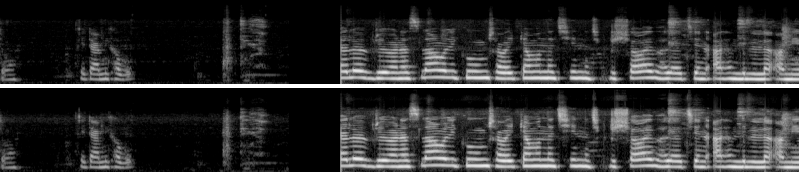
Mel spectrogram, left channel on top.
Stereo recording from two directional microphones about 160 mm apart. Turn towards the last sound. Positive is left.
turn(degrees=0)  # may be behind; listen again after turning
